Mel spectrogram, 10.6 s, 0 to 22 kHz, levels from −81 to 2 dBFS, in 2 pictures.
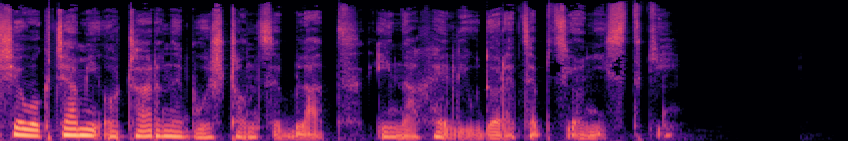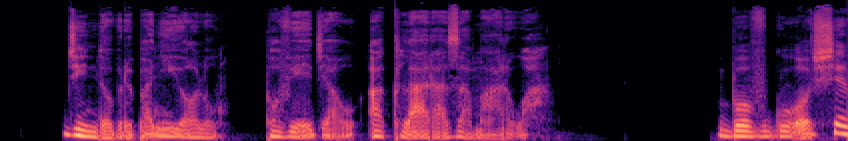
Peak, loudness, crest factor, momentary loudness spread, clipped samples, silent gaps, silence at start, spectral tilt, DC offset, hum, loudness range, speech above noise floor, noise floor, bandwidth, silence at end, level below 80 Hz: -2 dBFS; -20 LUFS; 18 dB; 13 LU; under 0.1%; 4.86-4.90 s, 9.22-9.73 s; 0 s; -5 dB/octave; under 0.1%; none; 5 LU; 63 dB; -82 dBFS; over 20 kHz; 0 s; -46 dBFS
